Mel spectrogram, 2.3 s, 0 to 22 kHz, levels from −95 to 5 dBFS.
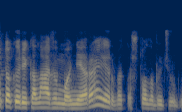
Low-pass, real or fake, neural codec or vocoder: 7.2 kHz; real; none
